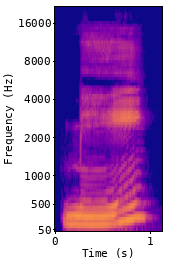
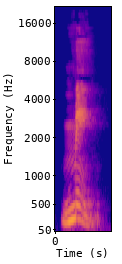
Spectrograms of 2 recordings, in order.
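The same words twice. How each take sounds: First: The pitch dips low then rises. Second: The pitch falls sharply from high. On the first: "a third tone" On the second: "and a fourth tone"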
